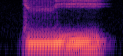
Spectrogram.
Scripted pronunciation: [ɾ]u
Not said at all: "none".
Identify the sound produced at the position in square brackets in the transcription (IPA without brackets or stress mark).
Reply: lː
